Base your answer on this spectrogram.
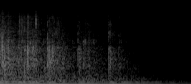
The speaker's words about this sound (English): Please clap your hands some more and take your seat.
